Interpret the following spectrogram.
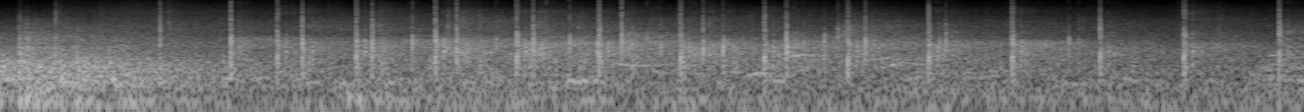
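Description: A diver's entry splash into the pool at the very start, followed by scattered hand clapping from a few spectators, with voices under it, in an echoing indoor pool hall.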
